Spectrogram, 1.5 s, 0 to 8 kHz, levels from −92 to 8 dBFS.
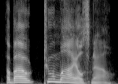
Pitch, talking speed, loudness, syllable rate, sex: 155 Hz, 165 wpm, -18 LUFS, 5.0 syllables/s, male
